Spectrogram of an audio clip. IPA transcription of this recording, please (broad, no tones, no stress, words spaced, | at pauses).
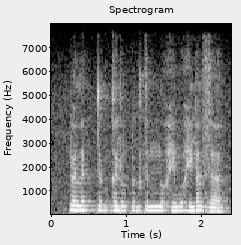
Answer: pœləl tːœɡʊɡɐjʊl pœɡʊtɐl nːohewʊɦe jɐl zɐ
